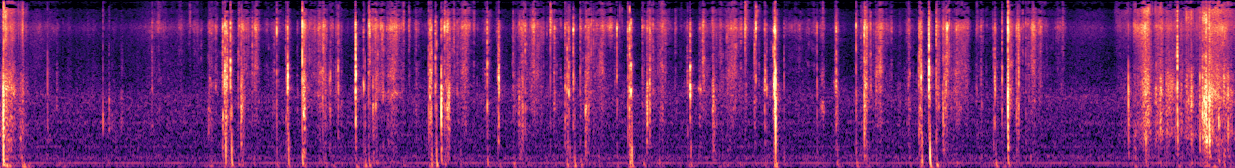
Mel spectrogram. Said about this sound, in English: Okay. So let me shuffle the cards.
